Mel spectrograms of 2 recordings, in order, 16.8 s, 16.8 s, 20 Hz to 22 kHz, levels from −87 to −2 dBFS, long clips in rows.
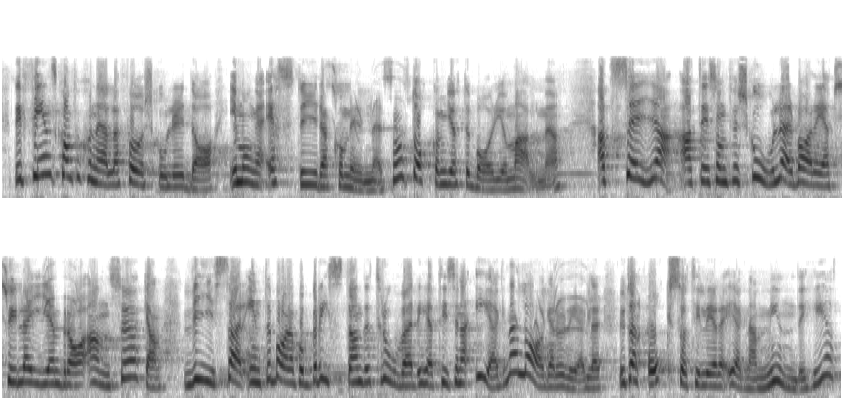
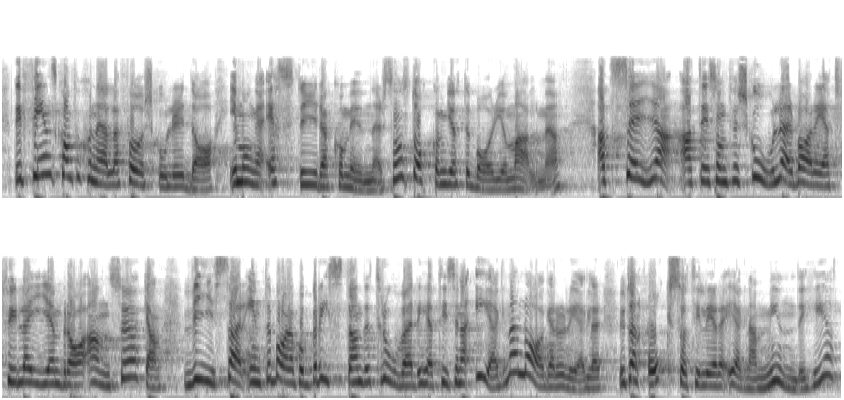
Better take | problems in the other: second | noise reduction (neural separator model SepFormer DNS4)

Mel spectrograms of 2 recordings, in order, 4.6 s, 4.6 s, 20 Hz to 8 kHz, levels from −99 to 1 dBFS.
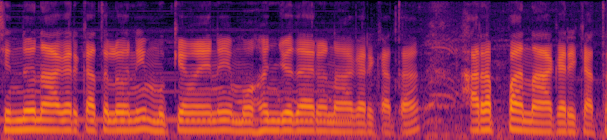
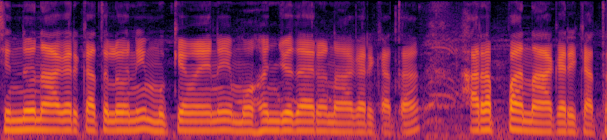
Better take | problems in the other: second | background sound (Subway, metro, underground); 18 dB below the speech

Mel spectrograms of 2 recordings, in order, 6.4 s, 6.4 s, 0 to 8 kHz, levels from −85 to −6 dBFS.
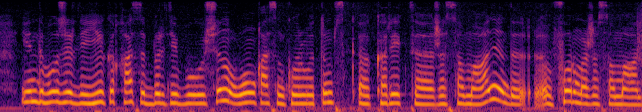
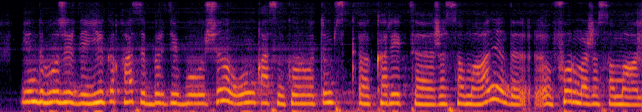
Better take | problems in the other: first | noise reduction (neural separator model SepFormer DNS4)

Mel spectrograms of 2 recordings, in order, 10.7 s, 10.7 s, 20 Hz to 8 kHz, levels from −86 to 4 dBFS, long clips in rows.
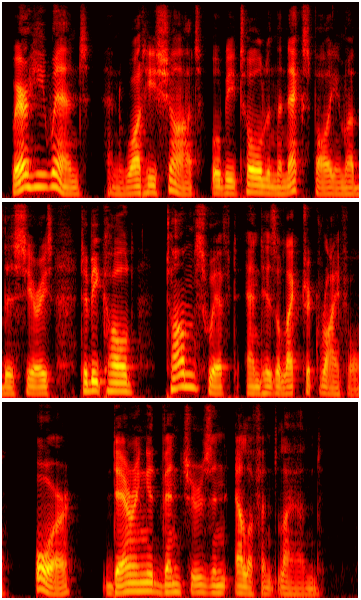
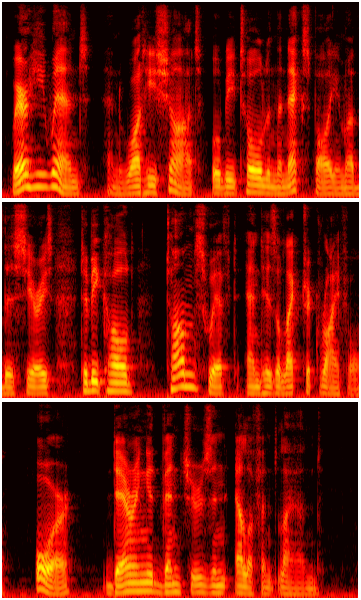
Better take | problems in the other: second | noise reduction (neural mask model Resemble Enhance denoiser)

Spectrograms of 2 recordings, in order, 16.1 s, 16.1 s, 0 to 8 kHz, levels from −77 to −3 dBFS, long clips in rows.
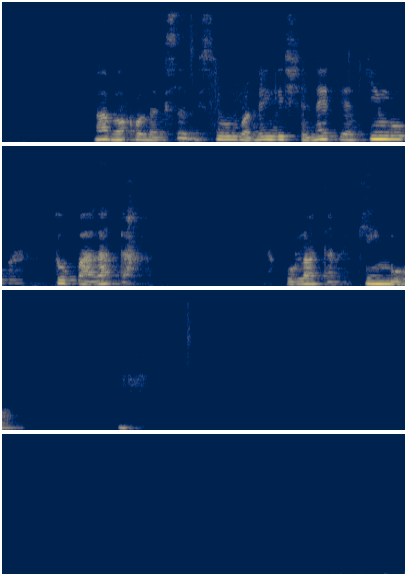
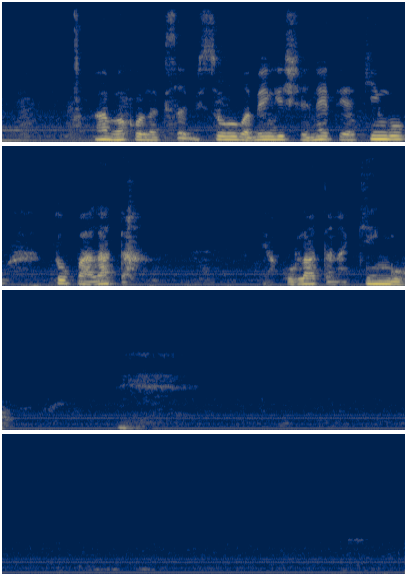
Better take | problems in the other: second | noise reduction (neural mask model DeepFilterNet 3)

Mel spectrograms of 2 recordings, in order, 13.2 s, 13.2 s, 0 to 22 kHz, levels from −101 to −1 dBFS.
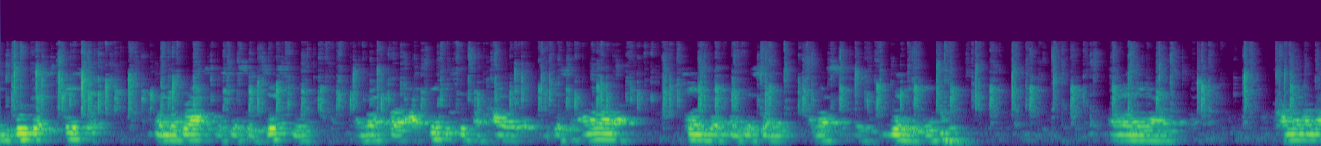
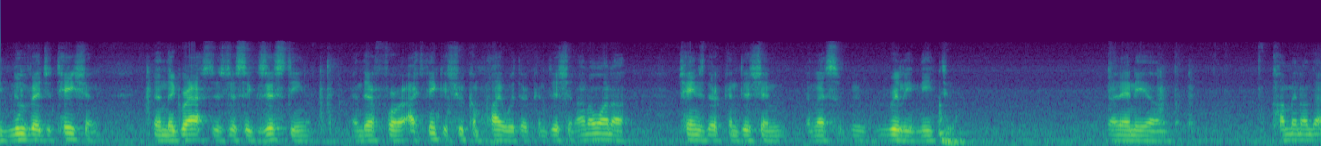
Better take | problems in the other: second | noise reduction (classical method WPE with log-MMSE)

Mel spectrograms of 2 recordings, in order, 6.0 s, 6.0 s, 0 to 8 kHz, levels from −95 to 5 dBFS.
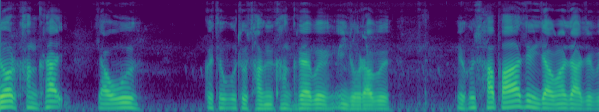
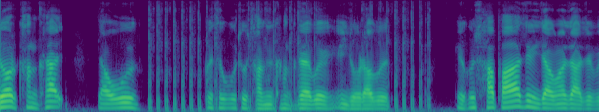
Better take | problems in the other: first | noise reduction (neural diffusion model UNIVERSE++)

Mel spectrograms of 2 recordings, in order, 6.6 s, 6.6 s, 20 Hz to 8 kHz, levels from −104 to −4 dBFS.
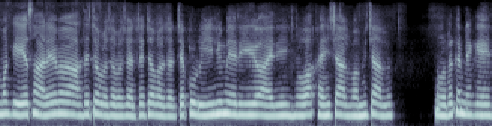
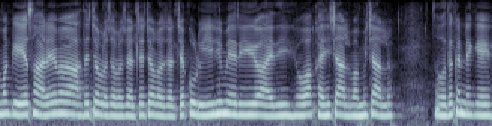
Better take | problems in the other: second | noise reduction (neural mask model Resemble Enhance denoiser)

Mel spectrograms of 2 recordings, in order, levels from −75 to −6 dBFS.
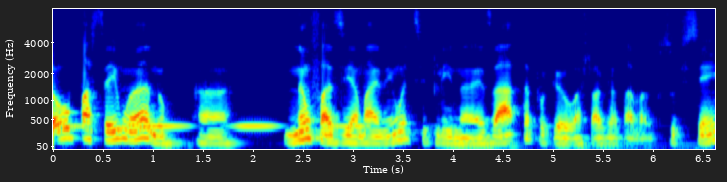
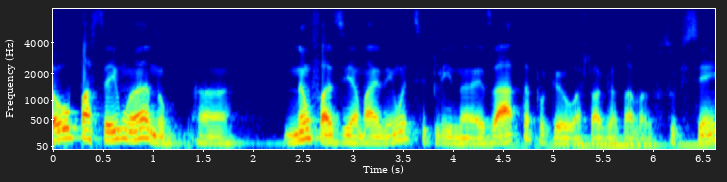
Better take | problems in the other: second | noise reduction (classical method log-MMSE)

